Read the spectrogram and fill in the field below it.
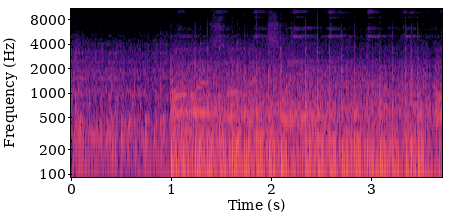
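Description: Engines idle with a low rumble close by.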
